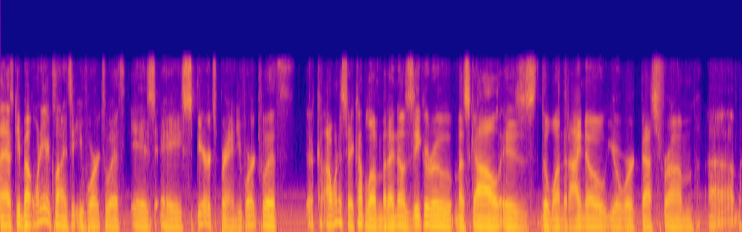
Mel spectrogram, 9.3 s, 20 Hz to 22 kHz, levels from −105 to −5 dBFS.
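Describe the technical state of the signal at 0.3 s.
At 0.3 s, mains hum sits under the speech, as it does through the whole clip. A ground loop or nearby transformer is leaking the power line into the signal. It is a steady 50 Hz drone, roughly 15 dB below the speech.

Opus voice compression also affects this moment and the entire clip. The speech has been squeezed through the SILK linear-prediction coder in wideband mode. Nothing is present above 8.6 kHz, and the coarse excitation coding sounds muffled, slightly hoarse and robotic, consistent with a low rate near 12 kbps.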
